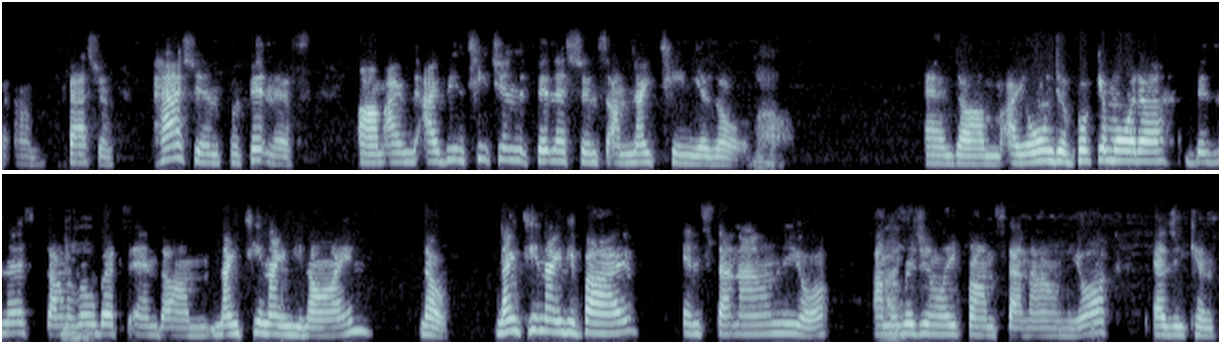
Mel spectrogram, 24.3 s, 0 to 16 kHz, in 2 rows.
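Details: Mild aphasia in a 57-year-old woman after a major ischemic stroke at age 45, 2011, affecting her right side and speech; she could not talk at first, and says speech is improving but worsens with emotion.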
